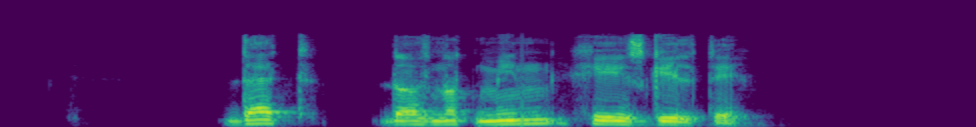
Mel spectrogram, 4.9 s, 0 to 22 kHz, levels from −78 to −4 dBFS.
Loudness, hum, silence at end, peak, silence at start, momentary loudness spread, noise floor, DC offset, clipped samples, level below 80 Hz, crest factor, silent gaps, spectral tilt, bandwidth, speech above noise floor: -17 LUFS; none; 1.15 s; -2 dBFS; 1.1 s; 11 LU; -86 dBFS; under 0.1%; under 0.1%; -52 dBFS; 16 dB; none; -5.5 dB/octave; 7.4 kHz; 70 dB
